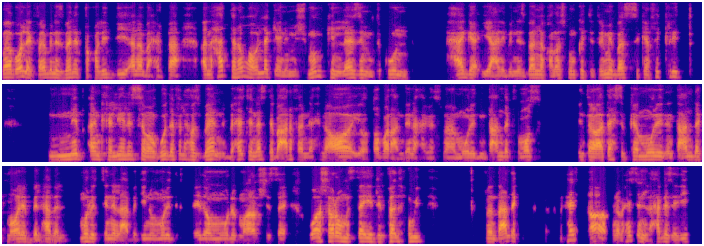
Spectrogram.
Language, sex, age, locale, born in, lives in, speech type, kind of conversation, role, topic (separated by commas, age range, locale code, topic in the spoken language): Arabic, male, 20-24, ar-EG, Egypt, Egypt, conversation, unstructured, none, إيه أهم تقليد ثقافي بتحبه في بلدك؟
